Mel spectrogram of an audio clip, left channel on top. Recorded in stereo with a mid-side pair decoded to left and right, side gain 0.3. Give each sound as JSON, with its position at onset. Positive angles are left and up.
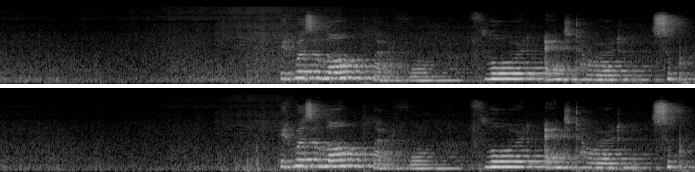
{"t": 2.8, "sound": "a woman speaking", "azimuth_deg": -25, "distance_m": 0.6}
